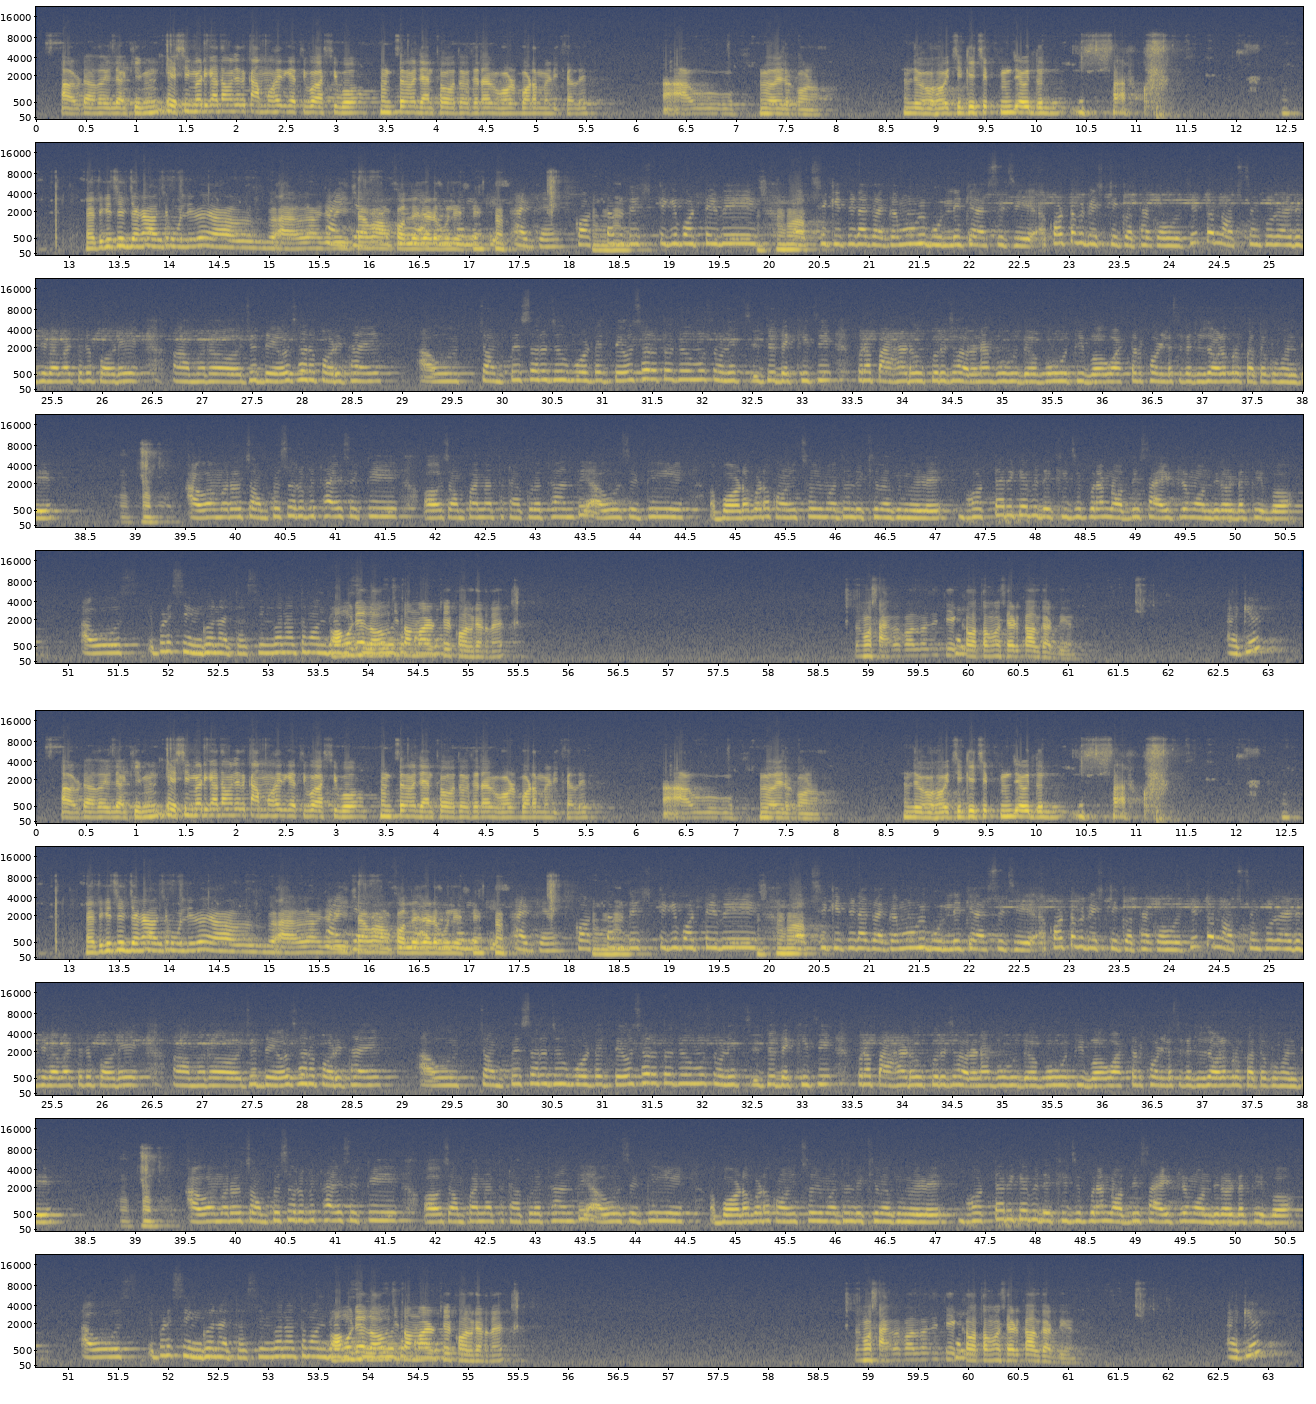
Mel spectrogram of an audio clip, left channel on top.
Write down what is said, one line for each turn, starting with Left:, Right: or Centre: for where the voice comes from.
Right: ଆଉ ଏଟା ରହିଲା କିମ ଏ ସି ବି ମେଡିକାଲ ତମେ ଯଦି କାମ ହେରିକା ଥିବ ଆସିବ ଫଙ୍କସନ ରେ ଯାନ୍ତି ଫୋଟୋ ଉଠେଇଲା ବ-ବଡ଼ ମେଡିକା ଆଉ ରହିଲା କଣ? ଯଉ ହଉଚି କିଛି ଯଉ ଏମତି କିଛି ଜାଗା
Left: ଆଜ୍ଞା।
Right: ଅଛି ବୁଲିବେ ଆଉ ଆଉ ଯଦି
Left: ଆଜ୍ଞା
Right: ଇଚ୍ଛା ହବ
Left: ଆଉ
Right: ଆମ
Left: ଯୋଉ
Right: କଲେଜ
Left: ଆପଣ
Right: ଆଡେ ବୁଲି
Left: କହିଲେ
Right: ଆସିବେ।
Left: କି ଆଜ୍ଞା କଟକ
Right: ହୁଁ ହୁଁ।
Left: ଡିଷ୍ଟ୍ରିକ ପଟେଇବି
Right: ହଁ ହଁ
Left: ଅଛି କିଛିଟା ଜାଗା ମୁଁ ବି ବୁଲିକି ଆସିି ଆସିଚି କଟକ ଡିଷ୍ଟ୍ରିକ୍ଟ କଥା କହୁଛି ତ ନରସିଂହପୁର ଆଡେ ଯିବା ବାଟରେ ପଡ଼େ ଆମର ଯୋଉ ଦେଓଝର ପଡିଥାଏ ଆଉ ଚମ୍ପେଶ୍ଵର ଯୋଉ ଗୋଟେ ଦେଓଝର ତ ଯୋଉ ମୁ ଶୁଣିଛି ଯୋଉ ଦେଖିଛି ପୁରା ପାହାଡ ଉପରୁ ଝରଣା ବହୁ ବହୁତ ଥିବ ୱାଟରଫଲଟା ସେଟା ଯଉ ଜଳପ୍ର ପାତ କୁହନ୍ତି
Right: ହଁ ହଁ
Left: ଆଉ ଆମର ଚମ୍ପେଶ୍ଵର ବି ଥାଏ ସେ ସେଠି ଅ ଚମ୍ପାରାନାଥ ଠାକୁର ଥାଆନ୍ତି ଆଉ ସେଠି ବଡ ବଡ କଇଁଛ ବି ମଧ୍ୟ ଦେଖିବାକୁ ମିଳେ ଭଟାରିକା ବି ଦେଖିଛି ପୁରା ନଦୀ ସାଇଟରେ ମନ୍ଦିର ଟା ଥିବ ଆଉ ଏପଟେ ସିଂଘନାଥ। ସିଂଘନାଥ ମନ୍ଦିର
Right: ହଁ ମୁଁ
Left: ବି
Right: ଟିକେ
Left: ସିଏ
Right: ରହୁଛି
Left: ବି ଗୋଟେ
Right: ତମ
Left: ପାହାଡରେ
Right: ଆଡୁ ଟିକେ କଲ୍ କରିଦେବେ। ତ ମୋ ସାଙ୍ଗ କଲ୍ କରିଛି ଟିକେ
Left: ଥାଏ।
Right: କ ତମ ସିଆଡୁ କଲ୍ କାଟିଦିଅନ୍ତୁ।
Left: ଆଜ୍ଞା।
